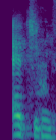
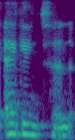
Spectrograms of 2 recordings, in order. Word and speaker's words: Eginton: more about edgington and i will be more confident in how i say his name now edging and then there's a story to that some people do um do say eggington and i see from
